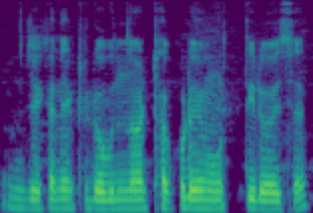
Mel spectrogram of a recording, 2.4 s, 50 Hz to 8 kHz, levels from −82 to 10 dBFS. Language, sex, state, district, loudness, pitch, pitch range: Bengali, male, West Bengal, Jhargram, -16 LUFS, 125 Hz, 120-125 Hz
